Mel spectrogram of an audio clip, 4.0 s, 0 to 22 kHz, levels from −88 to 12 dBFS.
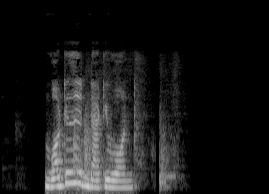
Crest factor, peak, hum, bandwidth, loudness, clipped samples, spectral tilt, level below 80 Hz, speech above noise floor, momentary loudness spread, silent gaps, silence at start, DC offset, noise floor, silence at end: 16 dB; -4 dBFS; none; 7.6 kHz; -17 LUFS; under 0.1%; -7.5 dB/octave; -58 dBFS; 54 dB; 22 LU; 2.34-2.38 s; 0.7 s; under 0.1%; -71 dBFS; 1.45 s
